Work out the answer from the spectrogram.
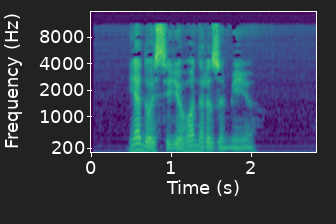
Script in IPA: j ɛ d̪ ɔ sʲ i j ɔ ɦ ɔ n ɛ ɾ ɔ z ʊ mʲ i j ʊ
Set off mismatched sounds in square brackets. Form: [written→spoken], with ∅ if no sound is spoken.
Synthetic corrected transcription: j [ɛ→a] d̪ ɔ sʲ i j ɔ ɦ ɔ n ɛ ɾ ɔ z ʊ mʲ i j ʊ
